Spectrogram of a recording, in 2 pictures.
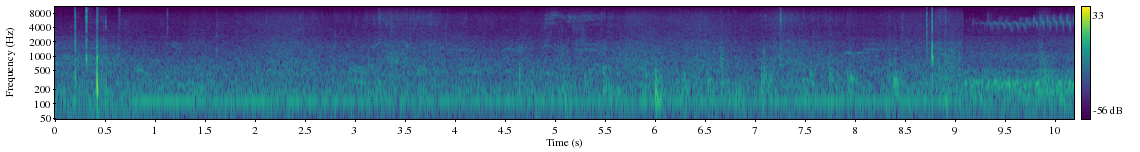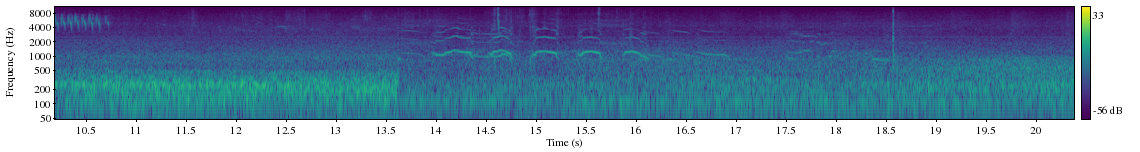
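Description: Outdoor street ambience: a steady low rumble of traffic and wind with a few handling clicks. About fourteen seconds in, a bird gives a quick run of about six calls.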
